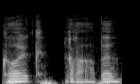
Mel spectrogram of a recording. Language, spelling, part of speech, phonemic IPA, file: German, Kolkrabe, noun, /ˈkɔlkˌʁaːbə/, De-Kolkrabe.ogg
- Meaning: common raven or northern raven, Corvus corax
